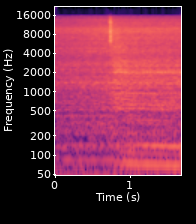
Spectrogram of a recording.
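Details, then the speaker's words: Mitsubishi Maven, petrol, AC jumpered off the ECU and given a manual idle-up intake air solenoid via relay and fuse: idle holds 800 rpm as the AC compressor clicks in, no sag or hunting; normal idle with AC on. "Kita hidupkan AC nya. Tuh masih 800, jadi ditahan 800 ya. Nah seperti itu, jadi nggak terlalu ngedrop banget."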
